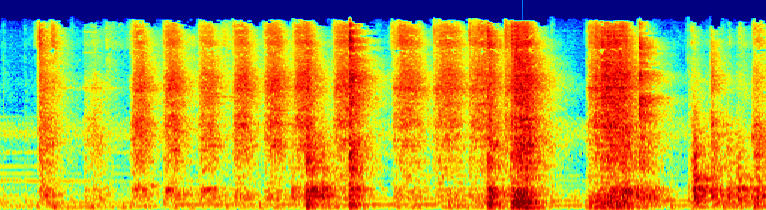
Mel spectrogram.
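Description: A saw cutting wood in short, uneven rasping strokes, roughly two or three a second, with one longer stroke about six seconds in.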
